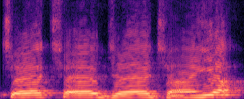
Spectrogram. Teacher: ऐसे बोलते समय आपकी जिव्हा जहां स्पर्श कर रही है वो है तालु स्थान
